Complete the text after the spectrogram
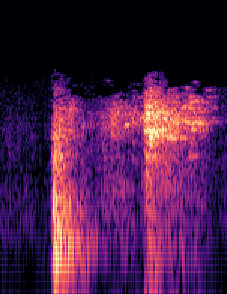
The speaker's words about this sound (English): Wunderbar. The pitcher explodes into a million fragments.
